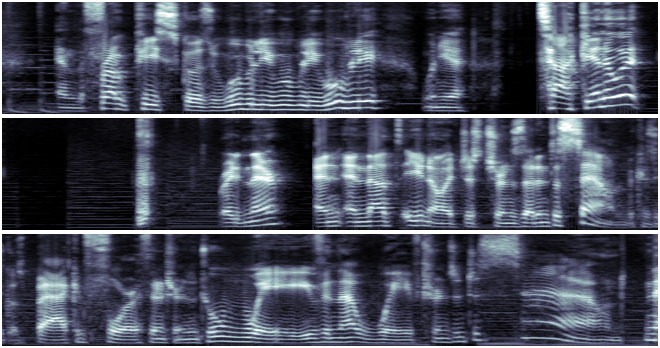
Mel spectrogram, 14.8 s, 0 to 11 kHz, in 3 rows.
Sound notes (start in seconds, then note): 5.9 fart noise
